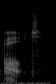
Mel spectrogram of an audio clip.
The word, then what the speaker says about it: alt: and the alt attribute which we pronounce as alternative or alt the alt attribute makes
